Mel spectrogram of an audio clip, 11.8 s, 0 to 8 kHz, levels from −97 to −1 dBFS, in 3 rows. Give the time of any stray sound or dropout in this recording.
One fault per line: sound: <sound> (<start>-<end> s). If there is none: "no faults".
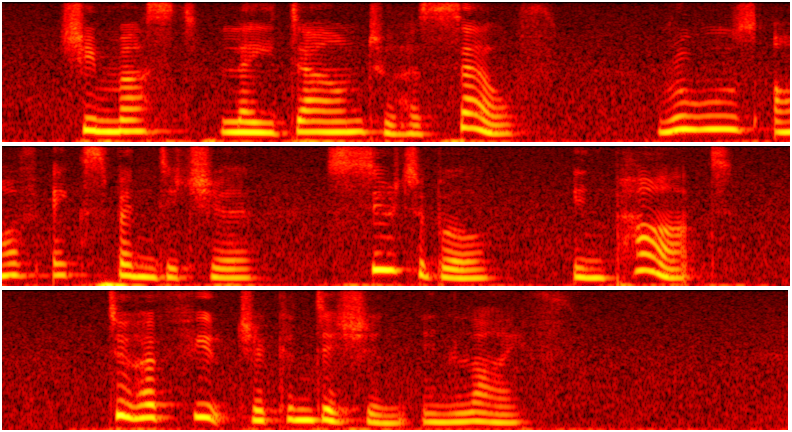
no faults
